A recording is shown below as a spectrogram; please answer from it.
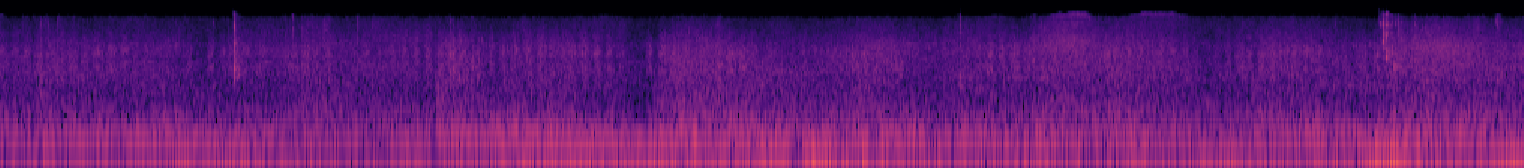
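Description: Bomb blasts and heavy gunfire from the naval combat video game Naval Ops: Warship Gunner, a dense, continuous rumble of booming explosions with sharp bursts standing out, loud and close, with no talking over it.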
